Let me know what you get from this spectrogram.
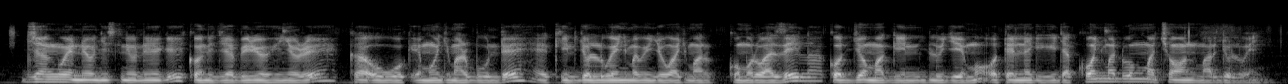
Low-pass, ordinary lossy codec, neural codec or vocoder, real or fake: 7.2 kHz; none; none; real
